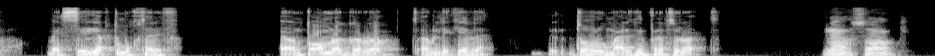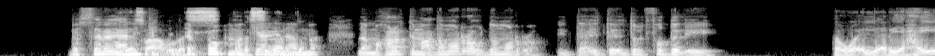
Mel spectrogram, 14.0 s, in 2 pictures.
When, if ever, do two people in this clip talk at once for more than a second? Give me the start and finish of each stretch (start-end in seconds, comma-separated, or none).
7.9-9.4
